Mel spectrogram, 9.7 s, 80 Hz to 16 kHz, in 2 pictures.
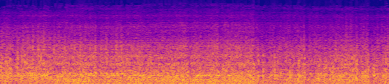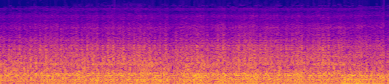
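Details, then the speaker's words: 1999-2004 Mustang GT at steady idle with the clutch pedal out: a rough, rapid ticking or clacking like a rod knock from a worn throwout bearing. It goes away when the clutch is pushed in, and the clutch still doesn't slip. "eventually you'll start to hear like a ticking on your car it may sound a little bit like a knock like a little bit like a rod knock or some kind of tap under there but how i find out um is when you push in the clutch and it goes away"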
